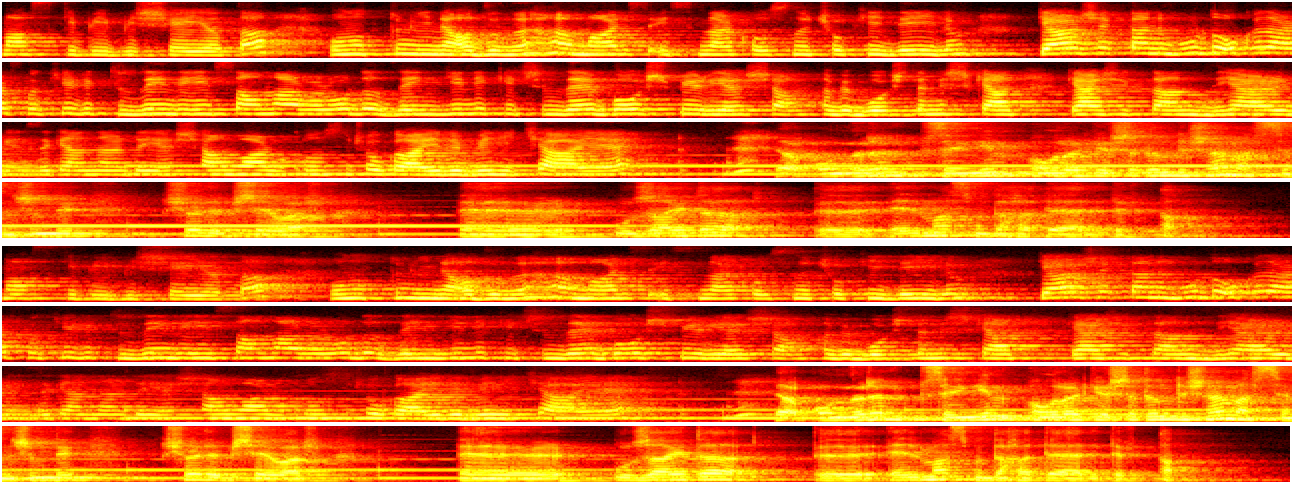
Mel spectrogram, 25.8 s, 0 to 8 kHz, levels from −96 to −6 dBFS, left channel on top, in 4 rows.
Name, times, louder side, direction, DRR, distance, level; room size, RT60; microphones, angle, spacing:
voice 1, 0.0-4.9 5.2-16.1 16.5-16.7, left 3 dB, 50° left, 9 dB, 0.7 m, -22 dB
sound 1, 11.0-23.0, left 2 dB, 20° right, 0.6 m, -29 dB
voice 2, 16.8-21.1 21.6-23.1 23.4-25.2, right 2 dB, 65° right, 6 dB, 1.1 m, -20 dB
12.0 x 6.1 x 4.8 m, 0.98 s
head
